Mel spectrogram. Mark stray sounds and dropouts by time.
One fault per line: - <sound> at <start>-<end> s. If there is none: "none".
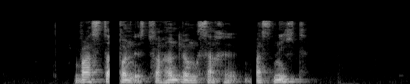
- dropout at 1.1-1.2 s
- dropout at 2.5-2.6 s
